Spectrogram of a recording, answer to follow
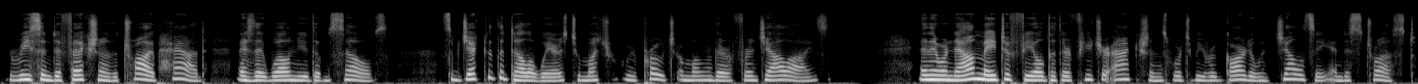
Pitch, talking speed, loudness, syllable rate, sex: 200 Hz, 175 wpm, -18 LUFS, 5.3 syllables/s, female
